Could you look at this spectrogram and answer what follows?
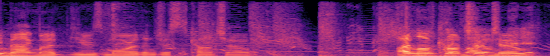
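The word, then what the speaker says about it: kanchou: like to see magma use more than just concho i love contour too like yeah concho's a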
